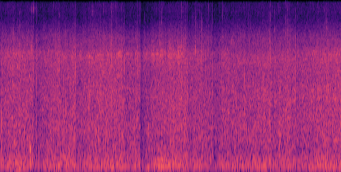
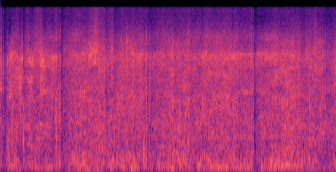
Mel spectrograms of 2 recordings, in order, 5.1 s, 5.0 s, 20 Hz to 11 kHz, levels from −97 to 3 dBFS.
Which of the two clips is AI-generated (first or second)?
second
